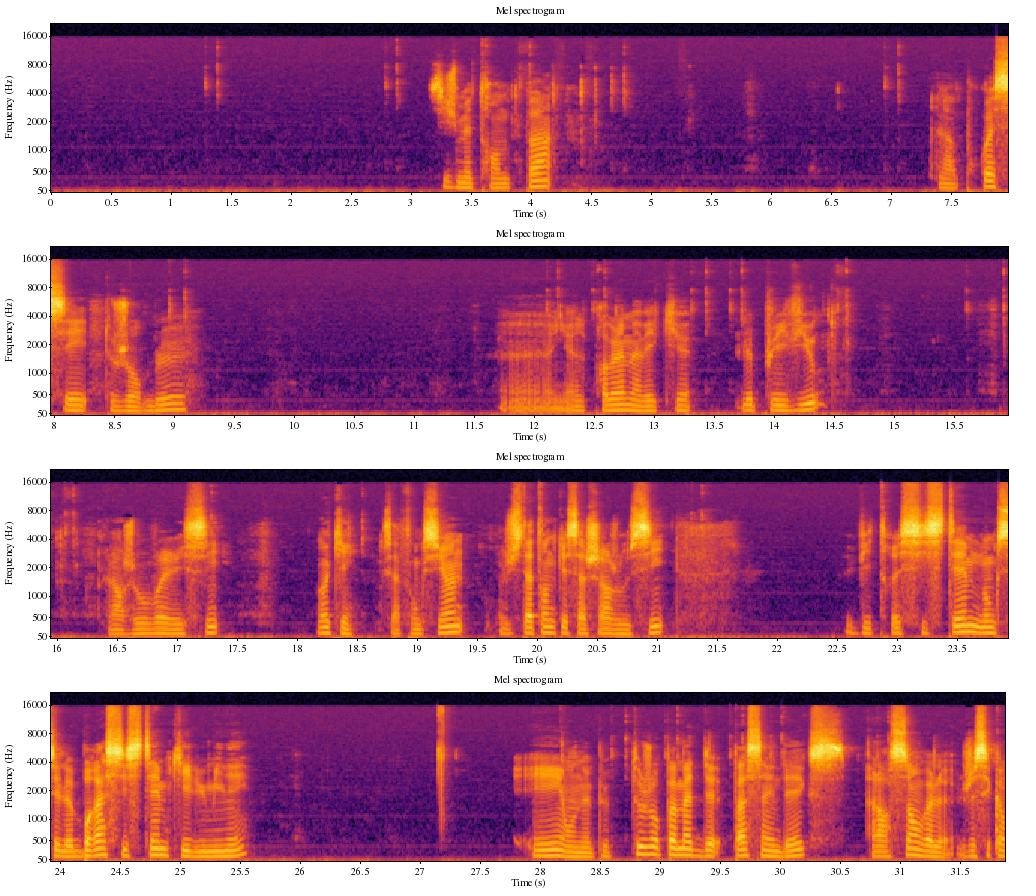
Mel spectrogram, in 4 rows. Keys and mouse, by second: 1.4 click, 4.7 ctrl+s, 4.8 z, 5.2 a, 6.0 z, 12.7-15.1 drag, 15.1 ctrl+s, 17.0 ctrl+s.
